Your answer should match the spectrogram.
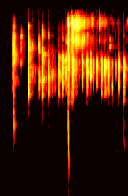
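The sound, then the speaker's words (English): A rapid series of crisp mouth clicks, fairly loud, rattling along in an irregular rhythm that closely imitates someone typing on a keyboard. No one speaks. “No, that was actually my mouth. I was going, sounded like typing though, didn't it?”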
